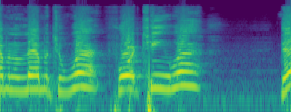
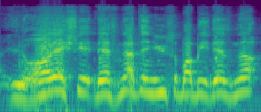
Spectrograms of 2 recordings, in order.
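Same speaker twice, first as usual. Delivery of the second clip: normal talking voice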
